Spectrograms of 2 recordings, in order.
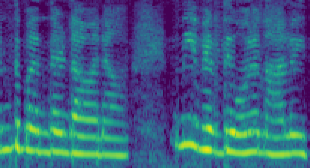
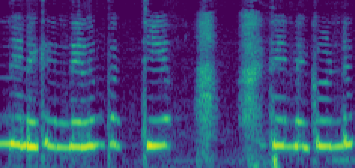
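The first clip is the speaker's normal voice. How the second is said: crying confession; 2 semitones higher than usual. Acted. Girl tells Alex she couldn't bear losing him, in tears. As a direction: choke the words out through tears.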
